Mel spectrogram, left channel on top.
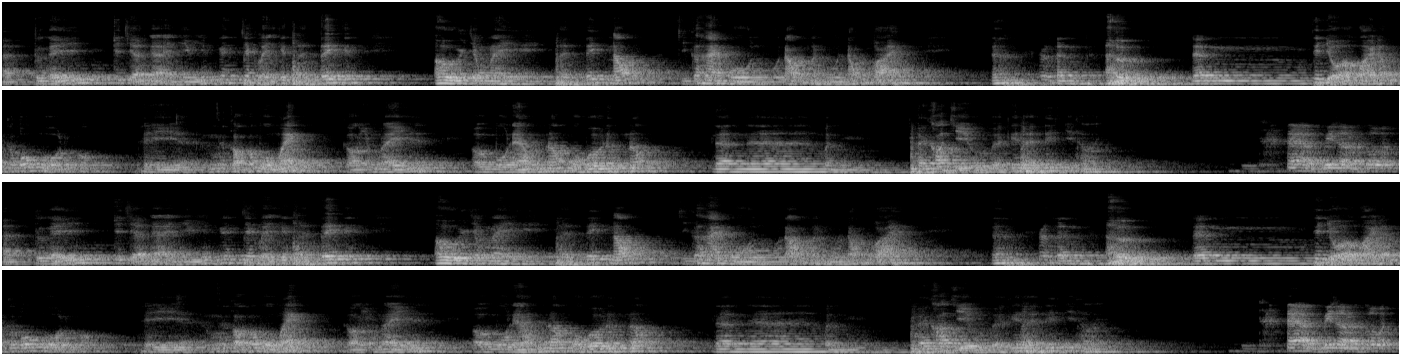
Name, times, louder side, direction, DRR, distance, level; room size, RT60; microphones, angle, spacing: voice 1, 0.0-3.5 4.3-6.4 6.8-9.1 9.9-10.1 10.5-10.8 11.0-11.4 11.9-14.9 15.3-16.9 17.4-18.2 18.7-20.5 21.1-25.0 26.2-26.3, left 1 dB, 55° left, -1 dB, 1.0 m, -24 dB
voice 2, 16.0-16.3 26.4-27.8, right 1 dB, 60° right, 1 dB, 0.8 m, -26 dB
6.9 x 3.0 x 2.4 m, 1.5 s
head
